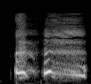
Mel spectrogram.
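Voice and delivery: very high, loud giggling shriek; high girlish titter. Acted. Flora tittering at Clennam, high shriek of laughter. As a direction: burst into a coy little shriek of laughter. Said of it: "with a little scream".

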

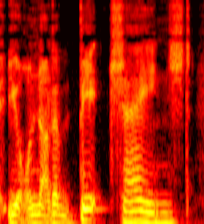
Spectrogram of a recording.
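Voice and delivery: high, very slow landlady gush; effusive, lingering flattery. A narrator's reading. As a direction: draw out the compliment in a high voice. Landlady goes on flattering guest.

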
